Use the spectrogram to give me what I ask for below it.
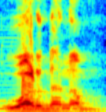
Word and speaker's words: वर्धनम: त्रयंबकम यजामहे सुगंधिम पुष्टिवर्धनम अब यहां पर बहुत से लोग बा का उच्चारण करते हैं वर्धनम नम नहीं यहां पर वा का उच्चारण होगा वर्धनम उरवा रुक्मी बंधना मृत्य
